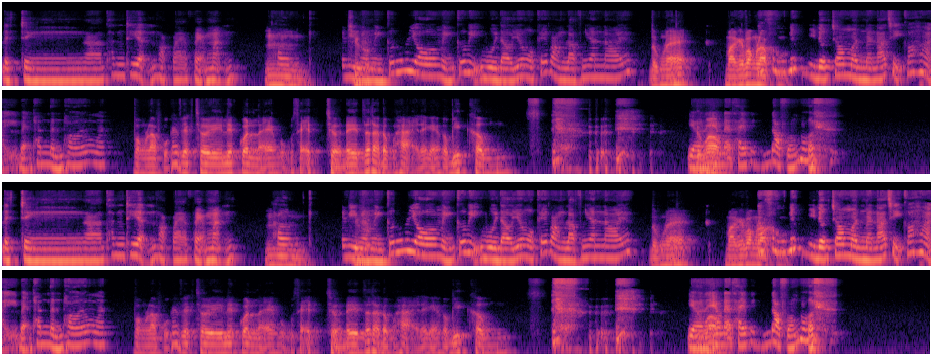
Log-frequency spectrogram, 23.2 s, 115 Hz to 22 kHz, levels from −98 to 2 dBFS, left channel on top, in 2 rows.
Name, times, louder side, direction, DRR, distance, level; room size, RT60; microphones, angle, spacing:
voice 1, 0.0-3.0 3.4-3.8 4.3-7.9 9.4-12.9 18.5-18.9 19.3-19.6 20.2-22.1, right 3 dB, 35° right, 0.5 m, -33 dB
voice 2, 3.3-3.8 4.3-4.6 8.1-8.6 9.0-9.8 13.3-18.3 19.1-19.2 20.3-20.6, left 3 dB, 65° left, 1.0 m, -32 dB
9.0 x 5.1 x 5.7 m
head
